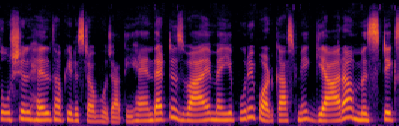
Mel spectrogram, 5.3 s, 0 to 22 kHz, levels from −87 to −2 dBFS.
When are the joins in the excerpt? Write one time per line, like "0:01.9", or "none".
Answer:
none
